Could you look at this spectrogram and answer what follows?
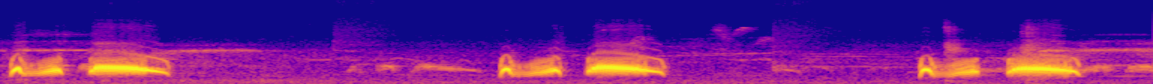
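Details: Three mellow cooing phrases of a spotted dove, played to stimulate other doves to coo. They come about three seconds apart, each a short rising hoot, a slurred note, then a long, full, falling coo.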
